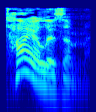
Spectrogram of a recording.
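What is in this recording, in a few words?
"ptyalism", British English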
